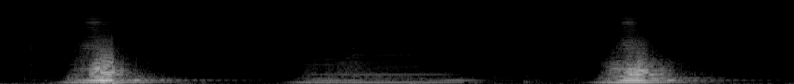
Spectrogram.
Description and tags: iron hinge creak
This is the sound of the large iron gate closing on the block of flats where I live. I've included three different versions for all to enjoy/use, it has some very deep resonance going on there. Recorded with Zoom H2 portable recorder and external condenser mic.
field-recording, iron, ship-hull, stressed-metal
